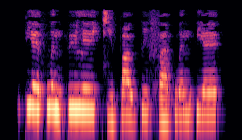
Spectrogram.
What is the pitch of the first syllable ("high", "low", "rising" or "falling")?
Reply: falling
